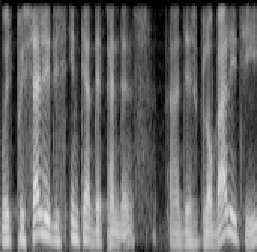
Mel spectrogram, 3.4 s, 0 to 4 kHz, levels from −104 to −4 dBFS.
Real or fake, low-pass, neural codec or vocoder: fake; 3.6 kHz; codec, 24 kHz, 6 kbps, HILCodec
